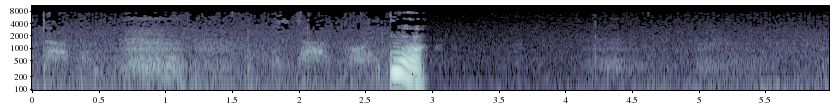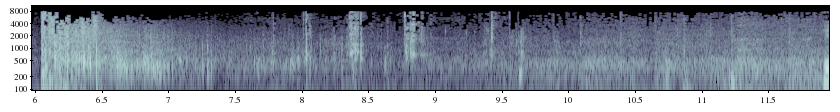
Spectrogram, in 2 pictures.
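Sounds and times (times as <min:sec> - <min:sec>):
speech: 0:02.7 - 0:03.0
rifle shot at a moose during a hunt in British Columbia: 0:06.0 - 0:09.6.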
